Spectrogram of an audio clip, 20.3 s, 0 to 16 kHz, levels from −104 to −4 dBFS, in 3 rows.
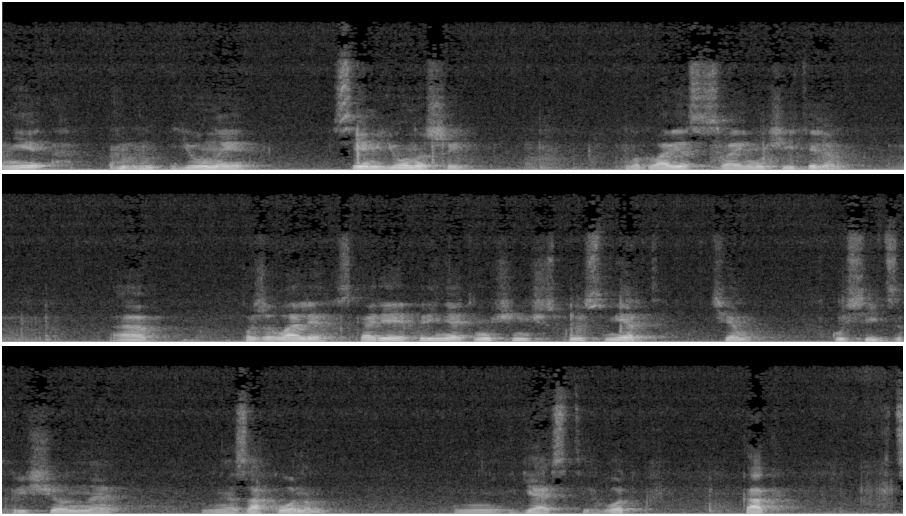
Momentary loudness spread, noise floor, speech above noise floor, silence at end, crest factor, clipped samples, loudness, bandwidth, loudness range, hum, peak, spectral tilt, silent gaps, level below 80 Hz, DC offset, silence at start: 23 LU; -58 dBFS; 24 dB; 0 s; 22 dB; under 0.1%; -35 LUFS; 14.5 kHz; 6 LU; none; -14 dBFS; -6.5 dB/octave; none; -58 dBFS; 0.6%; 0 s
